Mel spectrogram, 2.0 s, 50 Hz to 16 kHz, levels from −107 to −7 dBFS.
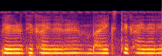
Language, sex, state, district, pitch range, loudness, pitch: Hindi, female, Uttar Pradesh, Varanasi, 245-255 Hz, -16 LUFS, 250 Hz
